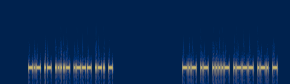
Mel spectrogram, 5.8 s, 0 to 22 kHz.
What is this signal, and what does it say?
Morse code, heard as a keyed tone, about 36 wpm, 700 Hz. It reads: KA4JRT KA4JRT
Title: Speed Racing - USA 2x3 Call Signs 30wpm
